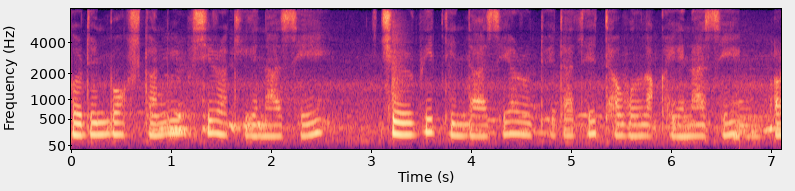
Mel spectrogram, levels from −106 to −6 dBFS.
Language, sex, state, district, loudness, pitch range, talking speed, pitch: Nagamese, female, Nagaland, Dimapur, -20 LUFS, 195-230 Hz, 170 wpm, 215 Hz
